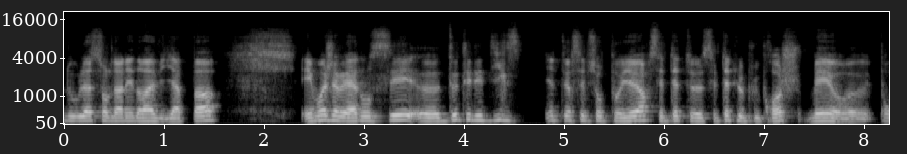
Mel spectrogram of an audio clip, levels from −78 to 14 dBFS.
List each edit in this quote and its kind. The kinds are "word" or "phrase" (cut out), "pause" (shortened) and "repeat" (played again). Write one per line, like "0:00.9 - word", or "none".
0:04.7 - pause

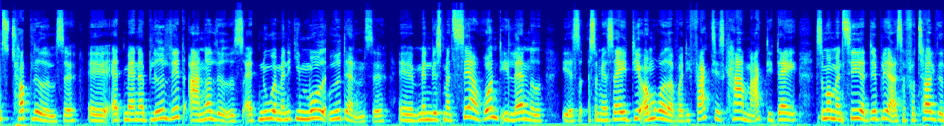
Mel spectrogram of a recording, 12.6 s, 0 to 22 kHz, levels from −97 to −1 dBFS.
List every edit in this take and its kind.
0:01.1 - pause
0:03.3 - word
0:04.3 - phrase
0:05.2 - pause

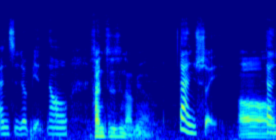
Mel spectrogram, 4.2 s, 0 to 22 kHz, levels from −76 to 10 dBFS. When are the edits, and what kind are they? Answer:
none

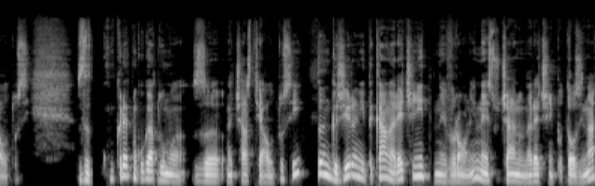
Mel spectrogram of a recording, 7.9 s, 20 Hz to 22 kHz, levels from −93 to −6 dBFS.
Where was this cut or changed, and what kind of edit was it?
0:01.2 - word
0:02.1 - word
0:03.0 - word
0:03.4 - word
0:04.2 - word
0:05.7 - word

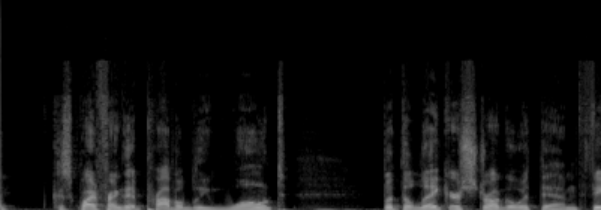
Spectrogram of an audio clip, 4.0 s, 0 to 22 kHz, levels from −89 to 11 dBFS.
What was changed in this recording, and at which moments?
none

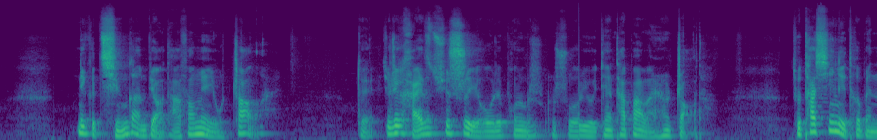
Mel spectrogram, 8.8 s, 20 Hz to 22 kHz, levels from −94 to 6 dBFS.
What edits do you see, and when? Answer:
none

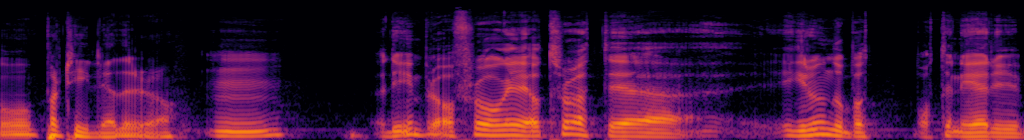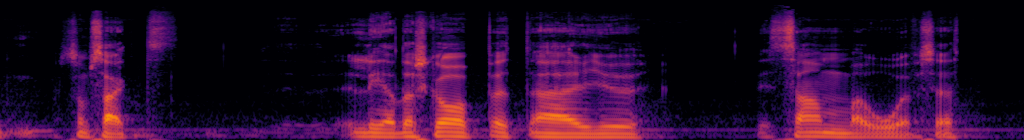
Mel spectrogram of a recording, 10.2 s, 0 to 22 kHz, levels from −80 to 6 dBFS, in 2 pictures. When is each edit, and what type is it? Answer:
0:01.8 - pause
0:05.4 - pause

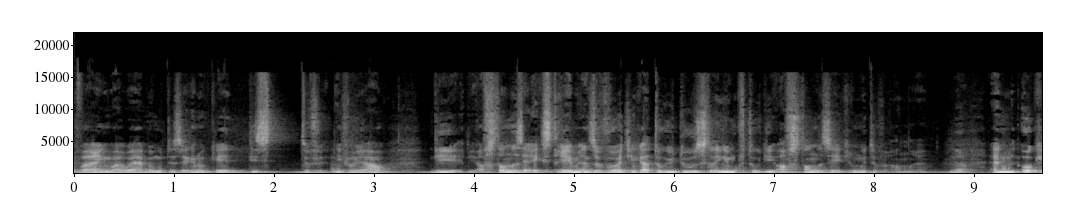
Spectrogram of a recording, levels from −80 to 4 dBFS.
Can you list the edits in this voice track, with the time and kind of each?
0:01.7 - word
0:02.6 - phrase
0:03.9 - word
0:04.5 - word
0:06.6 - phrase

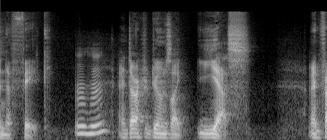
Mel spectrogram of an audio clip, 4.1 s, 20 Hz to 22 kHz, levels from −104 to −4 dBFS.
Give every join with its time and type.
none

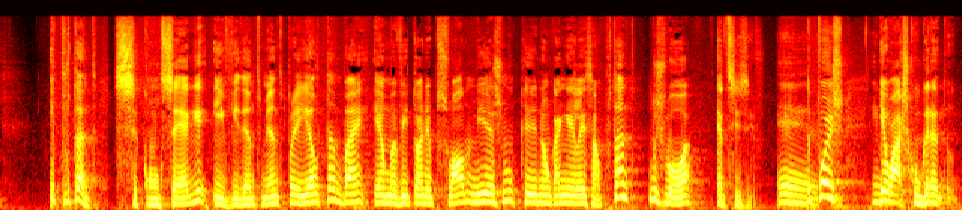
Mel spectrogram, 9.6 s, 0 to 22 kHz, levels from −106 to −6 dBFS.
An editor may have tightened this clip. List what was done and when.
0:01.1 - pause

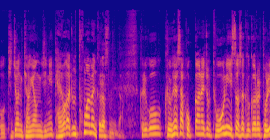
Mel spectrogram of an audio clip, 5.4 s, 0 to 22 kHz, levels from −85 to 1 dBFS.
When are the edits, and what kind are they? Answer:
0:01.9 - word

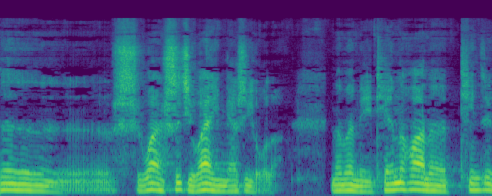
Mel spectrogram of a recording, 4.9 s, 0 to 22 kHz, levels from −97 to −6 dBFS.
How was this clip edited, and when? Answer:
0:03.2 - pause

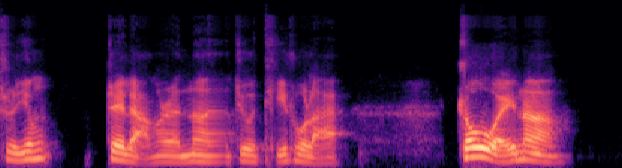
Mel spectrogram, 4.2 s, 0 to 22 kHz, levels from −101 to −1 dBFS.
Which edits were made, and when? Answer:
none

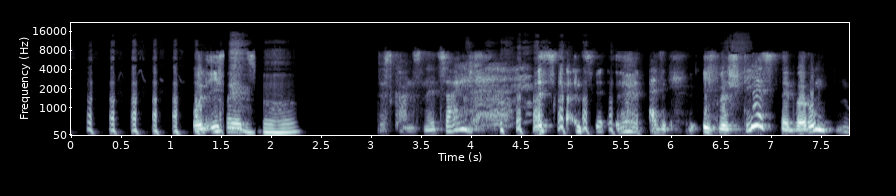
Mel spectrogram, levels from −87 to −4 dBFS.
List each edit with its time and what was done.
0:01.5 - phrase
0:01.8 - word

